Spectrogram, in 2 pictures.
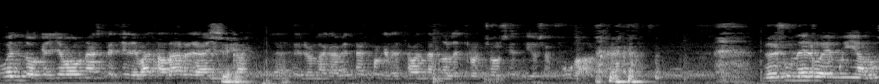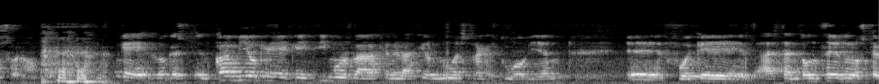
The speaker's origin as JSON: {"language": "Spanish", "town": "Lleida", "region": "Catalonia", "country": "Spain", "tie": "born or raised there", "said": "yo soy de Lérida, que es una ciudad al norte de Cataluña, que es una ciudad interior, y eso, y crecí allí en plena época del franquismo y todo eso. Y la verdad es que era un sitio bastante gris, que no pasaba mucho"}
